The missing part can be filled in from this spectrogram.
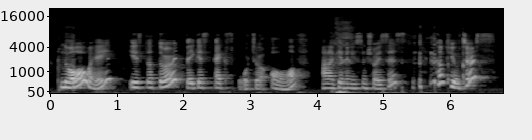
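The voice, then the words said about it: Put-on Norwegian accent. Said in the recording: “I could do it in a Norwegian accent ... Don't laugh at my accent. It's been practicing.”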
